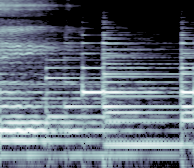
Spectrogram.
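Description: Piano accompaniment to a slow ballad between sung lines: held notes, with a few new ones struck about a second in.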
